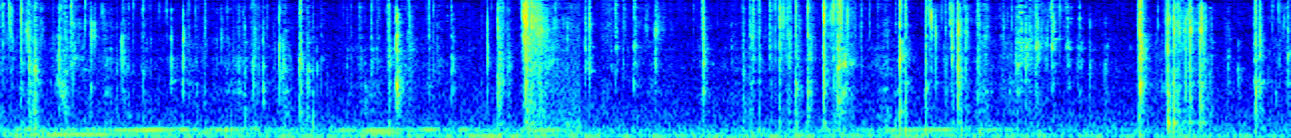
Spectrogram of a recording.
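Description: A solid orange soap bar held in the hand is cut and shaved into pieces with a metal utility knife blade. The sound is a run of quiet, crisp, bright scrapes and crinkly snaps as the blade slices through. A faint low hum sits underneath.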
